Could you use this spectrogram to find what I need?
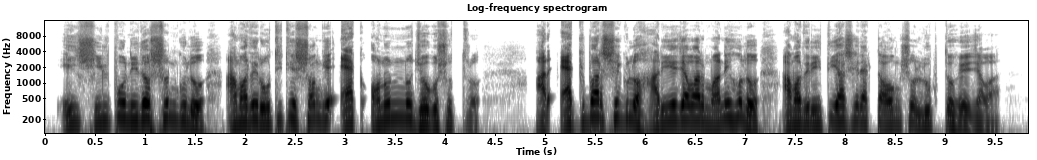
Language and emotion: Bengali, fearful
